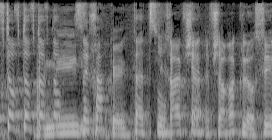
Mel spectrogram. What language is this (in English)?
Hebrew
